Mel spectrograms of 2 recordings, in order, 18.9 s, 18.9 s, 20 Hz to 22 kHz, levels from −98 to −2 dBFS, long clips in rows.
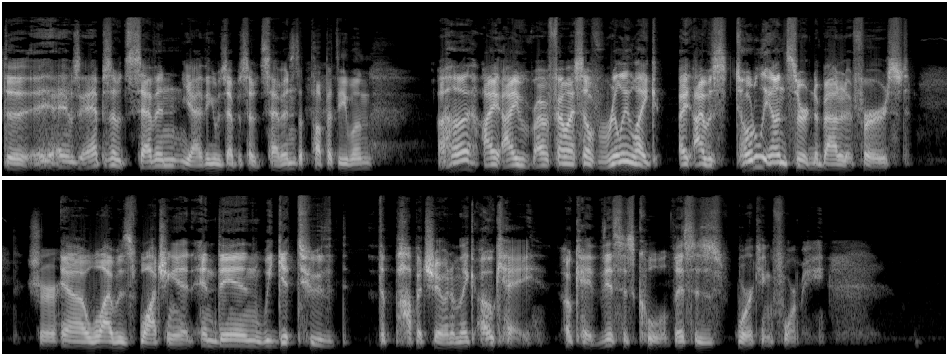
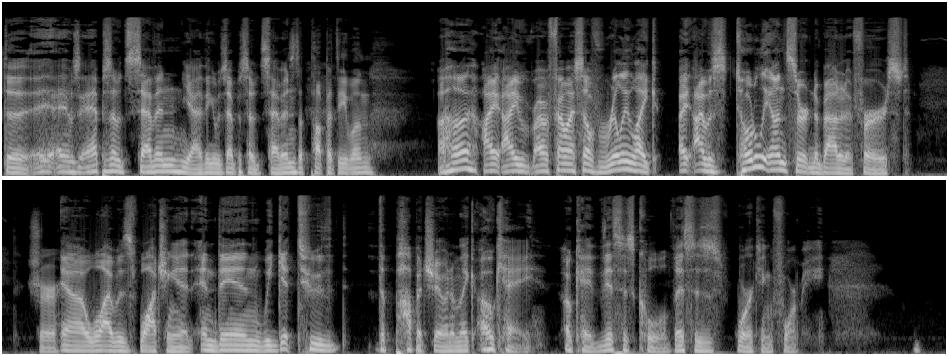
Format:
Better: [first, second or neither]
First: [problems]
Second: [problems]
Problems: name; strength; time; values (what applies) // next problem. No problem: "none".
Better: second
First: thin; very; fading below 300 Hz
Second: none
